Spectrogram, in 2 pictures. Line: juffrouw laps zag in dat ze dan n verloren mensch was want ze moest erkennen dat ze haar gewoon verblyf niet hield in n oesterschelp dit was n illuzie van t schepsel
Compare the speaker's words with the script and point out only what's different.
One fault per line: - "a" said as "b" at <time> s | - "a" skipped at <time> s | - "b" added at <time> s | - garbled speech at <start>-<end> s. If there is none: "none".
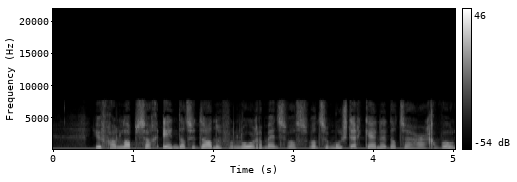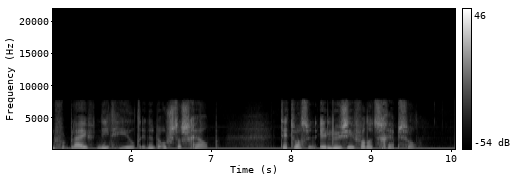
none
